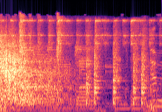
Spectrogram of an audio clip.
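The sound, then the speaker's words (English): A loud gunshot in the intro of the Wall Street Shuffle radio show bursts out at the start and rings off in a long, fading echo, followed by a few sharper cracks and thuds over a tonal musical backing. “We got to get a bigger gauge caliber gun to do.”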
